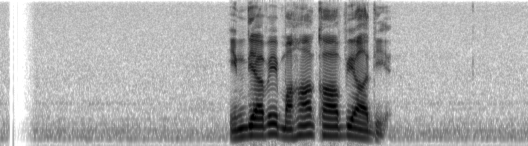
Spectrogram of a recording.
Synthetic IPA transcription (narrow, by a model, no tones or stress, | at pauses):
ind̪ijaːʋeːmɐɦaːkaːʋjaːd̪ḭjə̰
